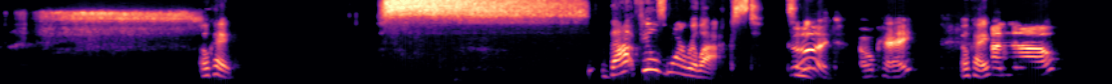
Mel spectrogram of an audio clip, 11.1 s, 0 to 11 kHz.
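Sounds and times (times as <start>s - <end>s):
person hissing like a snake: 0.0s - 2.1s, 3.8s - 6.0s
speech: 2.0s - 2.5s, 6.1s - 10.7s.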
